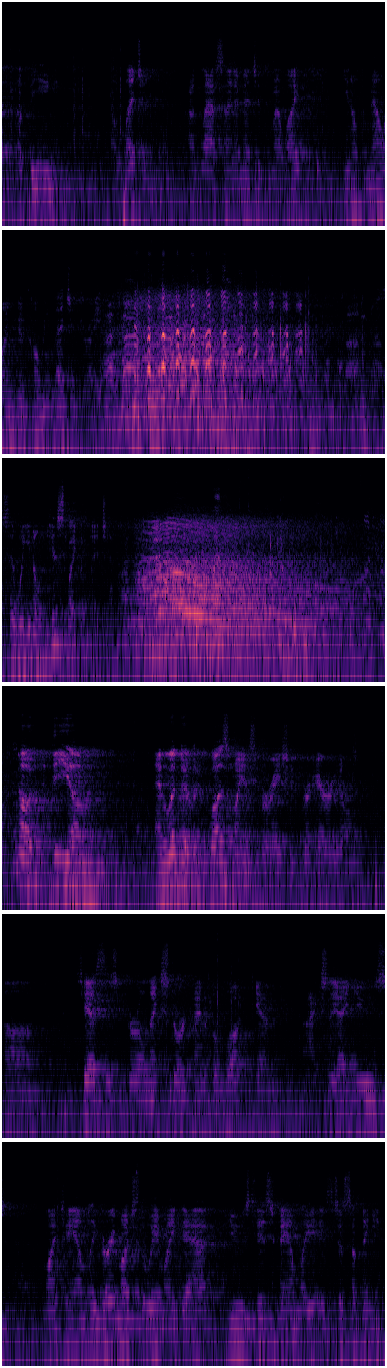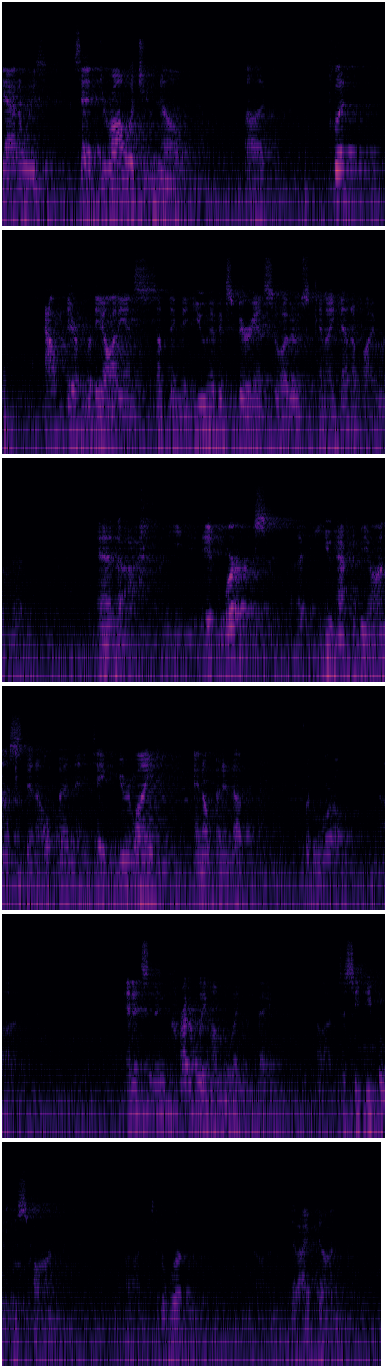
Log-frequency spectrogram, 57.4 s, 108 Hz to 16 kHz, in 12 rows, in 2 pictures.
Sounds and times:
Male speech, man speaking: 0:00.0 - 0:00.8, 0:01.4 - 0:06.2, 0:09.1 - 0:11.0, 0:14.6 - 0:31.1, 0:31.8 - 0:32.2, 0:32.8 - 0:33.2, 0:34.0 - 0:38.6, 0:39.5 - 0:48.2, 0:49.4 - 0:53.5, 0:54.2 - 0:57.0
Narration, monologue: 0:00.0 - 0:57.4.

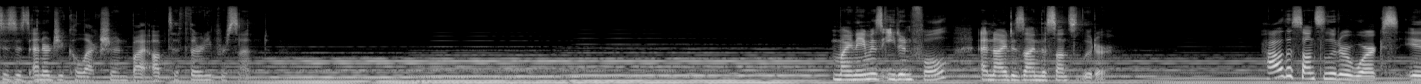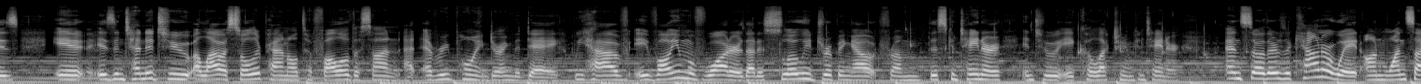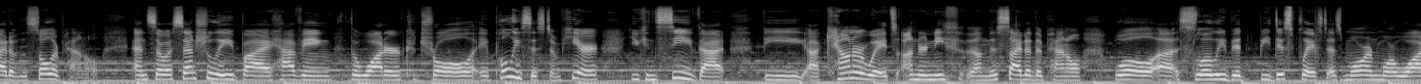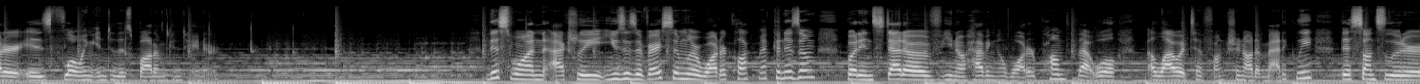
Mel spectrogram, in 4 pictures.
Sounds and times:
Speech: 0:00.0 - 0:02.6, 0:08.4 - 0:11.1, 0:12.6 - 0:44.8, 0:47.5 - 0:56.8
Music: 0:00.0 - 0:56.8.

